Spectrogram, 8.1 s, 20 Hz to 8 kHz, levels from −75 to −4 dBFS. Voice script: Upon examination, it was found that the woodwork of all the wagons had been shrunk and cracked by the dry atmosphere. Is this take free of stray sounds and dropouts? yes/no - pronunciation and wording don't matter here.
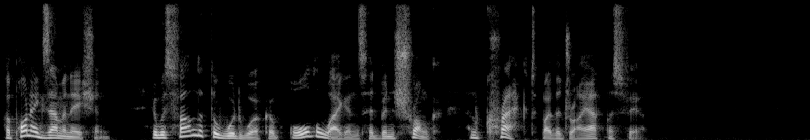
yes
